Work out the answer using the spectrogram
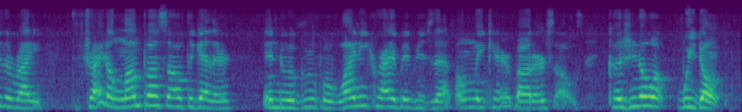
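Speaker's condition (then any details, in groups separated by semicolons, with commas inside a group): Cerebral palsy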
